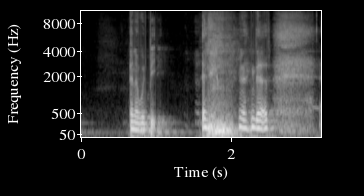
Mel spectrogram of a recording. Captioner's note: laughs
